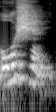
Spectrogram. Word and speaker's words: Oshun: How do you pronounce it? Oh, the healing ocean.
